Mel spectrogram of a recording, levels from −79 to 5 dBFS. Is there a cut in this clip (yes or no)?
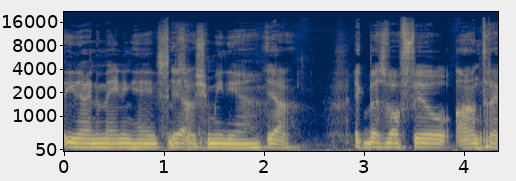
yes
